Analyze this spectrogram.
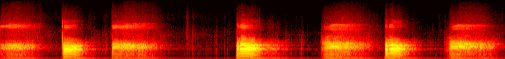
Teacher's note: huruf th dan ro itu pangkal lidahnya terangkat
